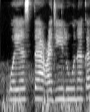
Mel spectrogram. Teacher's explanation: سین حرف صفیر ہے، سختی سیٹھی کے ساتھ، عین کا مخرج سے واضح کریے گا، عین اور حمزہ میں فرق کریے گا۔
